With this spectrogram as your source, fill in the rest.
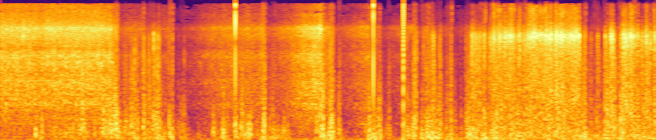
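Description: A car drives along a road, its engine and tyres rumbling steadily.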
